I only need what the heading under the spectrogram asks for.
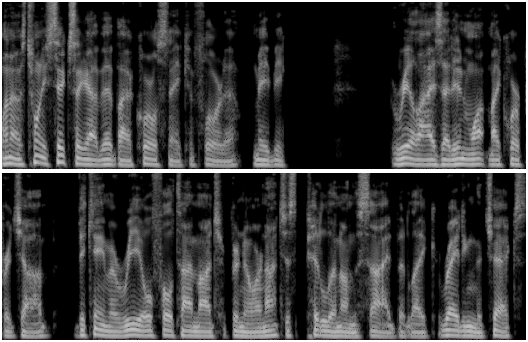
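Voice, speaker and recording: A man with a very deep, low voice talks at a fairly quick pace and with fairly even intonation, in a very clean recording with a silent background and a dry, close sound with no echo. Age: 60s. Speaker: company CEO. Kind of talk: casual chat.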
